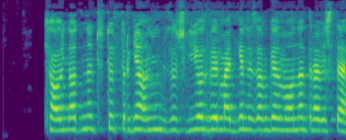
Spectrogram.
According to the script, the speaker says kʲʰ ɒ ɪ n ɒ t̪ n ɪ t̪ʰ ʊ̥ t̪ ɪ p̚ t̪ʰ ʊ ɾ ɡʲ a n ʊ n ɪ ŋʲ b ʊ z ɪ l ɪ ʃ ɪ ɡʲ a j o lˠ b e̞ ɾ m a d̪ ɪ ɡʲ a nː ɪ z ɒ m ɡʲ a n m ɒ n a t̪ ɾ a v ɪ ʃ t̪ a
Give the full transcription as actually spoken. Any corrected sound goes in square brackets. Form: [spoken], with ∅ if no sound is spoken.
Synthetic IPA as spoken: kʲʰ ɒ ɪ n ɒ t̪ n ɪ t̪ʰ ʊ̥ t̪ ɪ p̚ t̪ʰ ʊ ɾ ɡʲ a n ʊ n ɪ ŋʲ b ʊ z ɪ l ɪ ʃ ɪ ɡʲ a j o lˠ b e̞ ɾ m a d̪ ɪ ɡʲ a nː ɪ z ɒ m ɡʲ a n m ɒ n a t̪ ɾ a v ɪ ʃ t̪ a

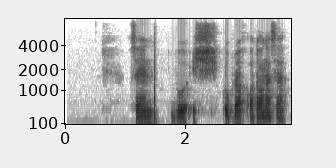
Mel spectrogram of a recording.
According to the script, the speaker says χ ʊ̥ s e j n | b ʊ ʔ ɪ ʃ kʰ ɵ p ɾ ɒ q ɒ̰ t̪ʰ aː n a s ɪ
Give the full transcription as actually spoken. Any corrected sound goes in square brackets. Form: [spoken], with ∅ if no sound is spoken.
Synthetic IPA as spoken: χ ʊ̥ s e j n | b ʊ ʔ ɪ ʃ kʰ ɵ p ɾ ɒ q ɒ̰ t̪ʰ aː n a s ɪ

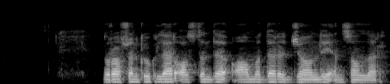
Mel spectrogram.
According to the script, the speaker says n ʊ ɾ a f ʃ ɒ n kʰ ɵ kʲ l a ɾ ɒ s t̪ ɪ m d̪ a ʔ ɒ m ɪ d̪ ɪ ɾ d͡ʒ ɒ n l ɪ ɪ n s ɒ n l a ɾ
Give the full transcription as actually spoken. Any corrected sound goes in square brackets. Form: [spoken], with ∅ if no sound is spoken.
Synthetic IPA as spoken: n ʊ ɾ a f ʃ ɒ n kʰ ɵ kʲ l a ɾ ɒ s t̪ ɪ [n] d̪ a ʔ ɒ m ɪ d̪ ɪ ɾ d͡ʒ ɒ n l ɪ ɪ n s ɒ n l a ɾ

